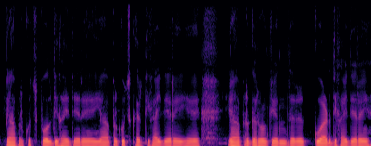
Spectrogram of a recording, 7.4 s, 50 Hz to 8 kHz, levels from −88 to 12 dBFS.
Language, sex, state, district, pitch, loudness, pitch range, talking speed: Marwari, male, Rajasthan, Churu, 110 Hz, -22 LUFS, 110-115 Hz, 210 wpm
